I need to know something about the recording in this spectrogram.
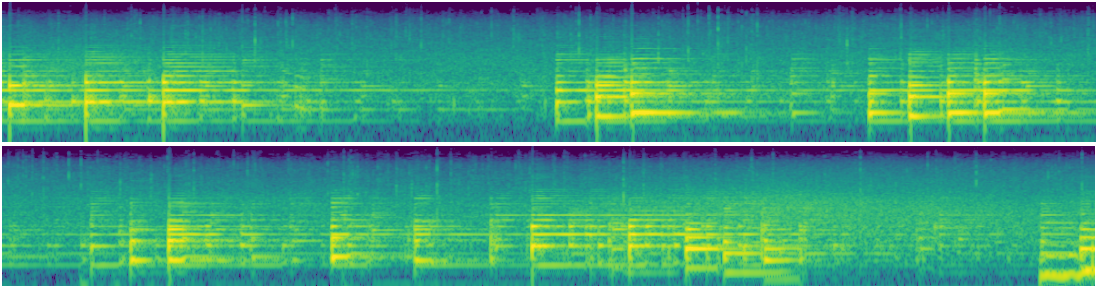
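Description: Banjo played slowly, in short phrases of plucked notes that ring out and fade, with pauses between phrases. A steady rain hiss sits underneath.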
